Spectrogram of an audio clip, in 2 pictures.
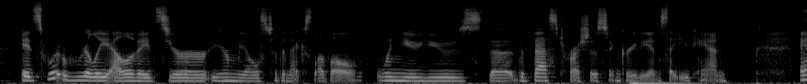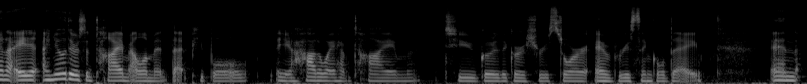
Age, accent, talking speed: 20-39, American, 180 wpm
